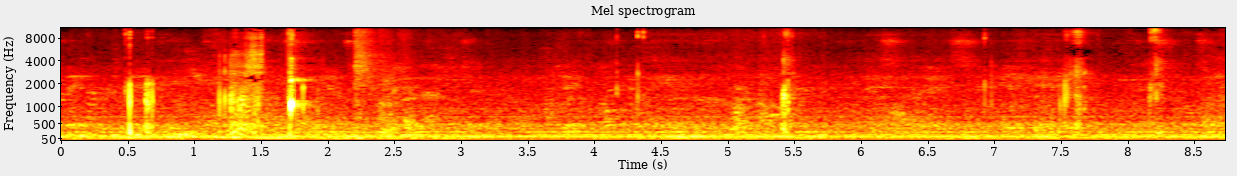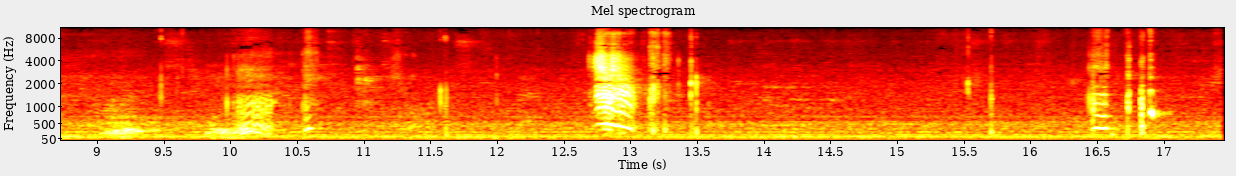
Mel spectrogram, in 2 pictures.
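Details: Person with constant hiccups: several soft, abrupt hiccup sounds in a quiet room with faint background noise; hiccups.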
